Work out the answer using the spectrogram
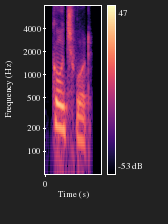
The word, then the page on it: coachwood: Indian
